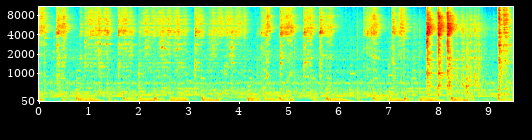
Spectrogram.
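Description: Shallots fried for dan dan noodles are stirred constantly in a pan, with a utensil scraping and clinking against the metal in quick irregular strokes over a low sizzle, growing louder and busier toward the end.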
